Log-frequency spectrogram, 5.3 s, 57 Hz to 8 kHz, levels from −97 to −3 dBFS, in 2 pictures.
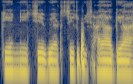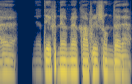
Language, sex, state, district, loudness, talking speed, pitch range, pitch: Hindi, male, Bihar, Jahanabad, -17 LUFS, 135 wpm, 110-120 Hz, 115 Hz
